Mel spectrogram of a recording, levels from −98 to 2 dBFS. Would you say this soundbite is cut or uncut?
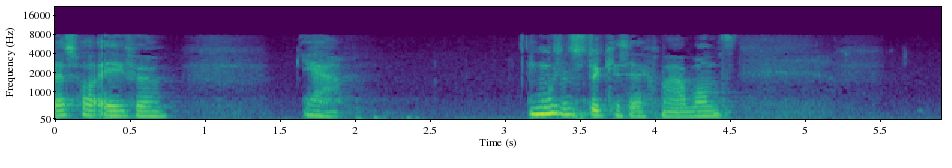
cut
